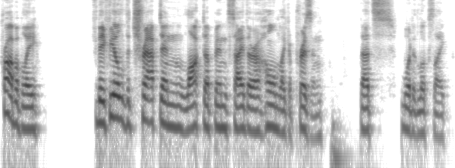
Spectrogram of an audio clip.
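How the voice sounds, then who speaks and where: A man with a medium-pitched voice answers interview questions as an actor. He talks off the cuff, haltingly, often searching for the right word. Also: a bit bright. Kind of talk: unscripted interview talk.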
